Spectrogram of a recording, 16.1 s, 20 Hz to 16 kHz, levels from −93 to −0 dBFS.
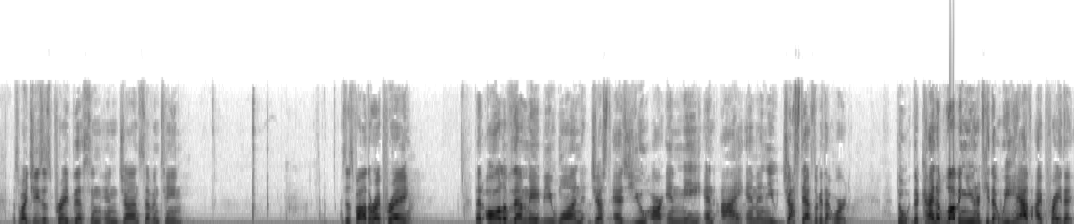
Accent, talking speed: American, 185 wpm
